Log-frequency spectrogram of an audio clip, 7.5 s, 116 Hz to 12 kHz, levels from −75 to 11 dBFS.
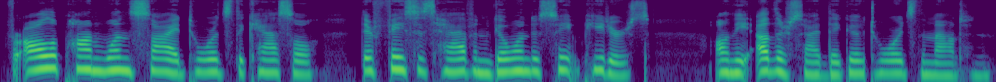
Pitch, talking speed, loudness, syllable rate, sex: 205 Hz, 200 wpm, -18 LUFS, 5.4 syllables/s, female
